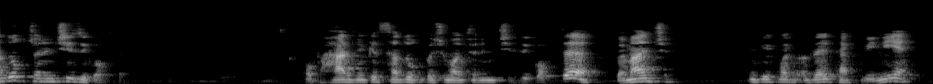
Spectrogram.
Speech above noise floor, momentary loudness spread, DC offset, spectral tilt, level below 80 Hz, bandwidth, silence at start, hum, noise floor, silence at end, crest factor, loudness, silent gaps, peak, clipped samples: 40 dB; 15 LU; under 0.1%; -4.5 dB/octave; -64 dBFS; 7.6 kHz; 0 s; none; -69 dBFS; 0.2 s; 26 dB; -29 LUFS; none; -6 dBFS; under 0.1%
